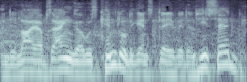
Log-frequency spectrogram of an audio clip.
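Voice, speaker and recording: A man's voice: on the low side, animated, fast talker. A man reading scripted scripture narration as the narrator of a dramatization. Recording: noisy background ambience.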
